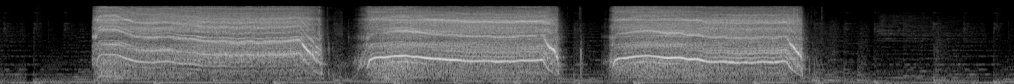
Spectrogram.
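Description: DeWalt 20V cordless drills (DCD996 and DCD999) driving 6-inch TimberLOK structural screws into lumber in three timed runs of about two seconds each. The motor whine sags in pitch as each screw bites and sweeps up sharply as each run ends. Faint background music plays underneath.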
